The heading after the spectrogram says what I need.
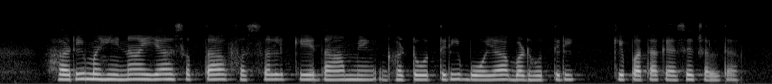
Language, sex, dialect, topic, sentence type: Magahi, female, Southern, agriculture, question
